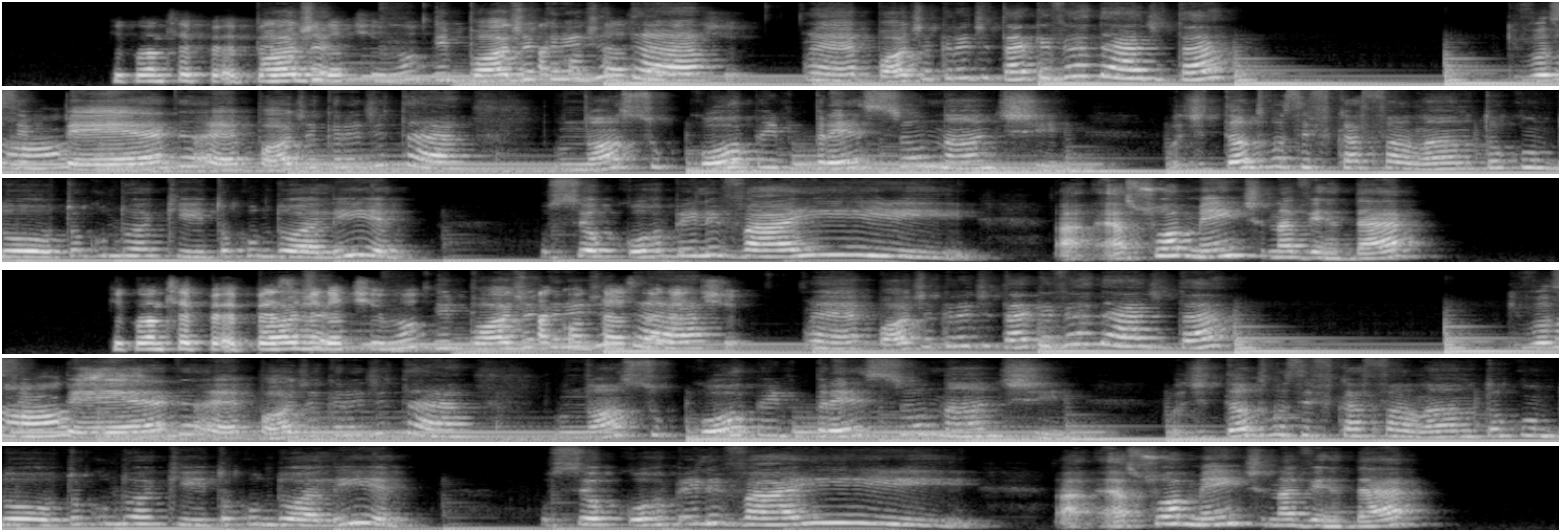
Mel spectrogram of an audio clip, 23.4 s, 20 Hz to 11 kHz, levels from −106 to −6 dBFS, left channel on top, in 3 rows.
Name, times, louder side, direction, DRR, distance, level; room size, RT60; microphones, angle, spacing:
voice 1, 0.5-2.1 2.8-3.7 7.6-8.1, right 4 dB, 60° right, 0.8 m, -27 dB
voice 2, 1.3-1.6 2.1-3.5 4.0-6.1 7.5-10.1 10.5-13.1 13.6-17.5 18.3-20.4 20.8-22.5, left 2 dB, 70° left, 3.3 m, -28 dB
Piano, 1.5-10.9 11.3-13.3, left 1 dB, 45° left, 3.0 m, -39 dB
sound 1, 2.2-20.0, equal, 10° right, 1.4 m, -35 dB
12.5 x 11.0 x 3.3 m
head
